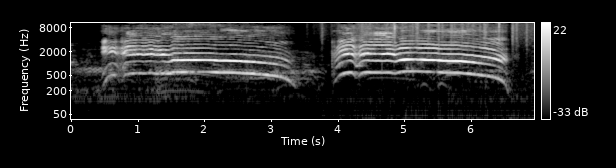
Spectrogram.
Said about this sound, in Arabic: أعزائي، نهض الديك ذات صباح كعادته وأخذ يصيح بأعلى صوته.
